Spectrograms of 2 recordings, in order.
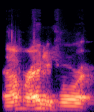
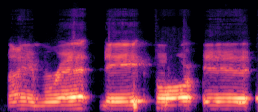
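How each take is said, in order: First: Said in the usual way. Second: Every word slowed and weighted, "I am ready for it"; slow, emphatic. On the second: Shown as a demonstration. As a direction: lean hard on "am" and drag out "for it".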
